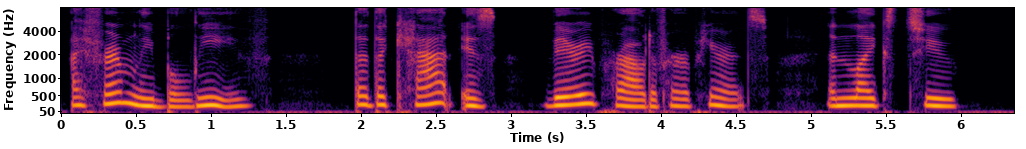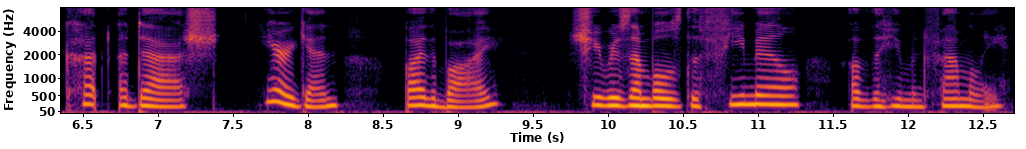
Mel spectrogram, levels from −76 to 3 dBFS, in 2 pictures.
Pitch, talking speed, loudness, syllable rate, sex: 215 Hz, 140 wpm, -18 LUFS, 5.0 syllables/s, female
